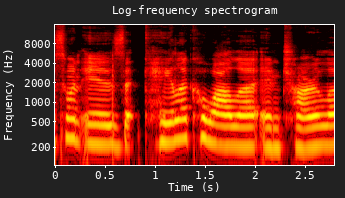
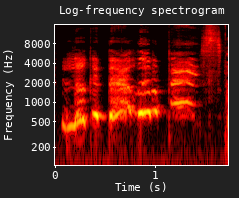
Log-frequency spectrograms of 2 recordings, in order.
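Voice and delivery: very high-pitched cooing; adoring squeal. Real, not acted. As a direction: squeak it, overcome by cuteness. Cooing at the cow's face.

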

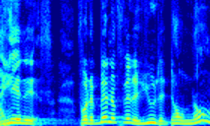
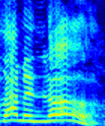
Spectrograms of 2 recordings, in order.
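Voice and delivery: high, slow mock sobbing girl; hammed-up weeping lovesick girl; crying girl; 10 semitones higher, 6 dB louder, much slower than usual. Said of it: "She says".

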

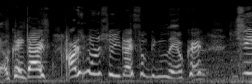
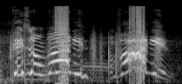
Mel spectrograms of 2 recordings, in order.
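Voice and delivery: loud, higher, giddy shouting; hyped vlogger; 6 semitones higher, 6 dB louder than usual. Real, not acted. Kid vlogger hyping himself up for viewers, loud and giddy. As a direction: get carried away with the camera. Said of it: "this is how I get when I'm vlogging".

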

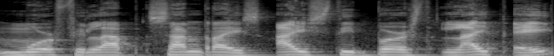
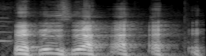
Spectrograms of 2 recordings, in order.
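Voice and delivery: laughing; 7 semitones higher, much slower than usual. Real, not acted. Laughing at own joke.

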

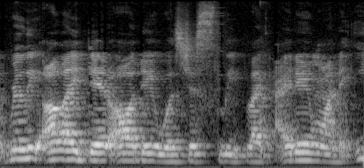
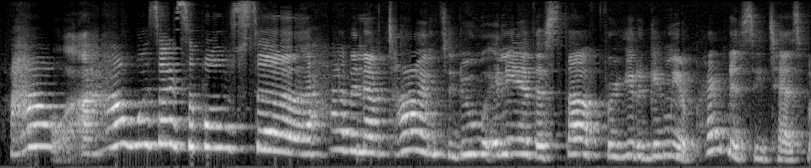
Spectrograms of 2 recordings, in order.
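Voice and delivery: much higher, incredulous protest; exasperated disbelief; 8 semitones higher than usual. Retold or imitated. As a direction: squeak it out in outrage. Teen protests the pregnancy test.

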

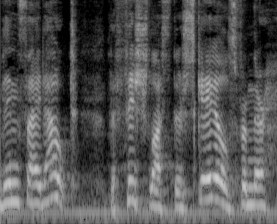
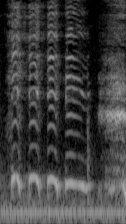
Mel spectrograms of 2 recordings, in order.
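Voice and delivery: soft, high tee-hee giggle; acted giggle; 10 dB quieter than usual. Elephant begins to giggle, soft high titter. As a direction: titter quietly in a high pitch. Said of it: "He began to giggle".

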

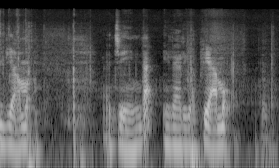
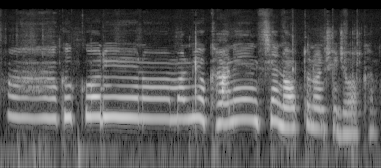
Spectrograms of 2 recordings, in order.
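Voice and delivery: cute cooing voice. Real, not acted. Cooing over a pet toy.

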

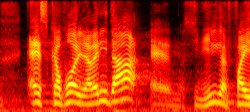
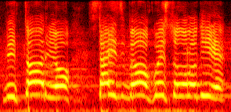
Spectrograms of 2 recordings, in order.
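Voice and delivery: high, loud shouting to reel a guest in; mock host yelling; 9 semitones higher, 6 dB louder than usual. Talk show host shouting at guest Vittorio to stop, high loud yell.

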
